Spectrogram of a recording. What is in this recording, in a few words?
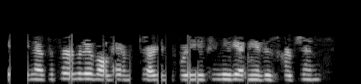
Phx PD Fire Dispatch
